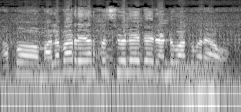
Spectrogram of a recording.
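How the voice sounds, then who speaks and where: A man with a Kerala Malayalam accent doing excited vlog interviews, mixing English words into his Malayalam. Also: very high voice, rapid-fire. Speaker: vlogger and on-the-spot interviewer. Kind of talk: excited vlog chat at an off-road event. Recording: outdoors with loud vehicle and crowd noise.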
